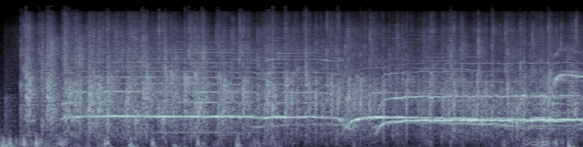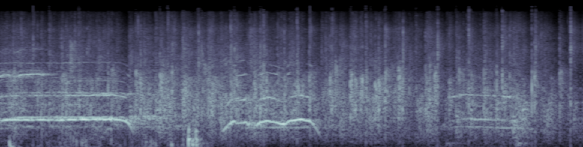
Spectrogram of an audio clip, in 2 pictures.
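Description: A live audience outdoors at a community venue in Roc-sur-Garonne, gathered for an Octobre Rose event, bursts into dense, steady applause that fills about twelve seconds, many hands clapping at once, with a few sustained cheers and whoops rising above the crowd.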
